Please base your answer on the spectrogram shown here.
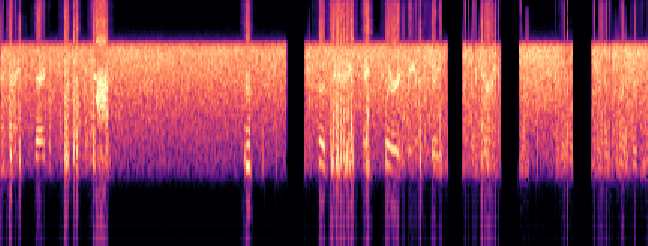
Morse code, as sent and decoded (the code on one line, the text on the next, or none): none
